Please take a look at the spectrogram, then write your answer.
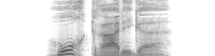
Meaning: inflection of hochgradig: 1. strong/mixed nominative masculine singular 2. strong genitive/dative feminine singular 3. strong genitive plural
- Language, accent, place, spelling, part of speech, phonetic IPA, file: German, Germany, Berlin, hochgradiger, adjective, [ˈhoːxˌɡʁaːdɪɡɐ], De-hochgradiger.ogg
